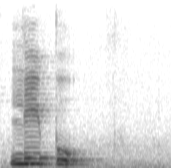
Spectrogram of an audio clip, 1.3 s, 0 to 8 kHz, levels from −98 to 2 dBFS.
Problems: none marked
